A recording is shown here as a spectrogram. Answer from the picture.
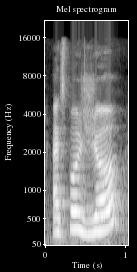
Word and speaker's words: exposure: Exposure, exposure. But j sound, it needs to be there. In British English, exposure, and in American English, exposure.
